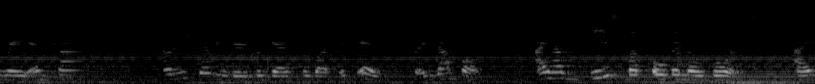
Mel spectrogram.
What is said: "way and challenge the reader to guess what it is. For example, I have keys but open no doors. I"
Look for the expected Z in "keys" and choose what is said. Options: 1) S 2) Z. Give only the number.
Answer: 1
